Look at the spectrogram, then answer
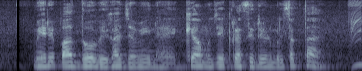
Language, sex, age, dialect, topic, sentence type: Hindi, male, 18-24, Awadhi Bundeli, banking, question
